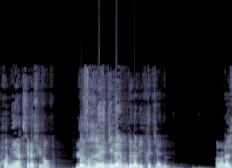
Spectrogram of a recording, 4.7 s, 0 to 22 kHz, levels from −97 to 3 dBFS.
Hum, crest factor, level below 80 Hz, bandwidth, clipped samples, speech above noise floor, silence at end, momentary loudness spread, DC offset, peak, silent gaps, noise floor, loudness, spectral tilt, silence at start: none; 12 dB; -46 dBFS; 13.5 kHz; 0.2%; 39 dB; 0 s; 14 LU; under 0.1%; 0 dBFS; none; -50 dBFS; -12 LUFS; -7 dB/octave; 0.05 s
